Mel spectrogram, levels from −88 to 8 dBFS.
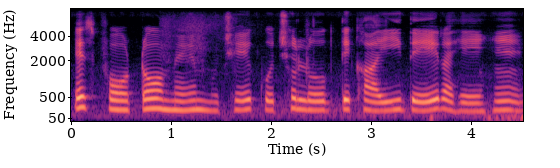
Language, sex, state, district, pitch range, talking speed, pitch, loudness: Hindi, female, Madhya Pradesh, Katni, 195-215 Hz, 130 wpm, 205 Hz, -19 LUFS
